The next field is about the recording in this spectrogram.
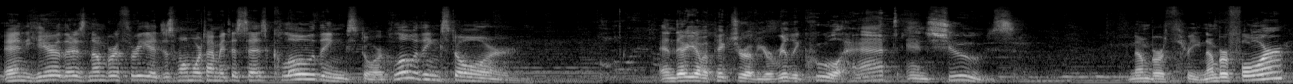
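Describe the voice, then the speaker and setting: A middle-aged man speaks as an encouraging children's English teacher, walking students through worksheets. He takes his time and spells things out carefully, slightly muffled behind a mask. He is recorded on a handheld camera in a classroom, with faint music behind him. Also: high voice. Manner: encouraging, slow deliberate enunciation for children. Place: indoor classroom. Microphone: phone or camera at arm's length.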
